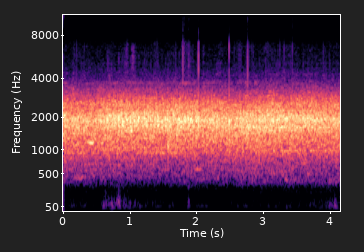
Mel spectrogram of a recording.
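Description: Steady, even static hiss, like an untuned radio, holding at one level throughout.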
